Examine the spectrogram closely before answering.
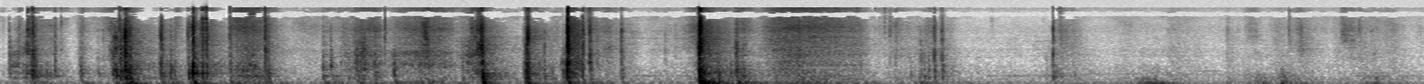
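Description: Plastic lunch containers with clip-latch lids being handled on a wooden cutting board: a quick run of plastic clicks and knocks, the loudest thud a little past four seconds in, then only a few faint taps.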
